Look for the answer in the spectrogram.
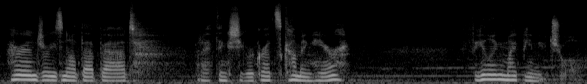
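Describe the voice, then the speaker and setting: An actress playing a determined young huntress who asks direct, probing questions in a game cutscene. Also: female voice, mid-range voice, fairly even intonation, normal speed, darkish tone, a little hiss or hum, natural voice. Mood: matter-of-fact. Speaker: game protagonist. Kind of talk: video game cutscene acting.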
